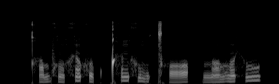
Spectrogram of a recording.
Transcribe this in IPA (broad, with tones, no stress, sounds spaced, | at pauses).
qʰ ɔ̃˩˧ b x õ˩ x ə̃˥ χʷ ʌ˩ p ǃʰ ə˥ n x u˧ m ǀʰ ɔ˩˧ | n ɔ̃˩˧ ʁʷ ĩ˧ h u˥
